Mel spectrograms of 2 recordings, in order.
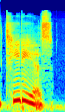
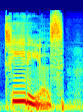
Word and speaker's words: tedious: 这边我们看到 approach 这个字 approach 在这里就是 deal with 也就是 handle How will you handle tedious routines 那这边 tedious 也很重要它的发音 tedious 它是长音哦 tedious 也就是 boring 的意思。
